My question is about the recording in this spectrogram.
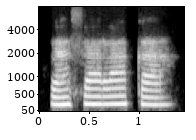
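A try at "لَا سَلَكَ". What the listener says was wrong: Wasalaka. Nggak ada wa. Iya, kedengarannya kayak wa ya, hati-hati tuh. wasalaka, padahal la mungkin maksudnya. Cuman kedengarannya kayak wasalaka.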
